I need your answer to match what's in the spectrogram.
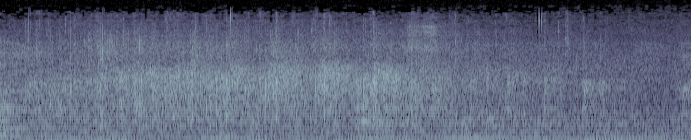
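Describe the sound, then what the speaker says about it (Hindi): Audience applause at a spiritual discourse event as a family is invited onto the stage, continuous broad clapping with a low steady hum underneath, heard from a distance. "मैं चाहूँगा कि पूरा परिवार मंच पर आए और एक बार जोरदार तालियों के साथ"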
